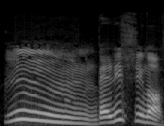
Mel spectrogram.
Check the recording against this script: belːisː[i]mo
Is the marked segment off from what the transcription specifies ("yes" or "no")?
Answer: no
